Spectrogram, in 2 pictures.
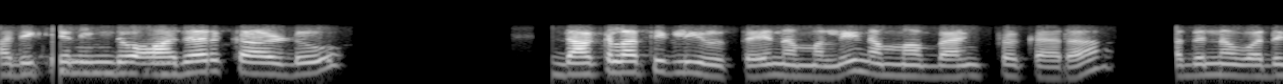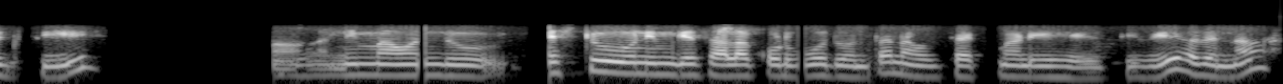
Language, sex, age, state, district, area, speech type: Kannada, female, 30-45, Karnataka, Chikkaballapur, urban, conversation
